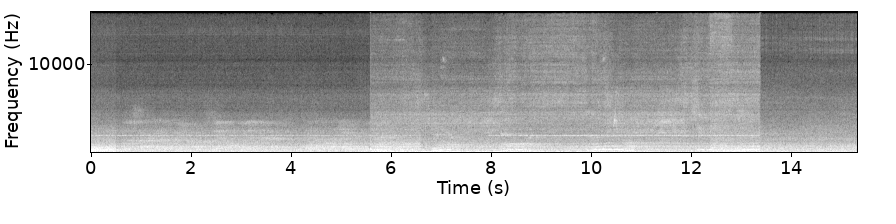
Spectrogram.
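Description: Railway platform ambience of a Shinkansen station, with a train's low rumble and hiss. The rumble sets in suddenly about six seconds in and drops away suddenly about thirteen seconds in, and a faint steady high tone runs underneath.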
